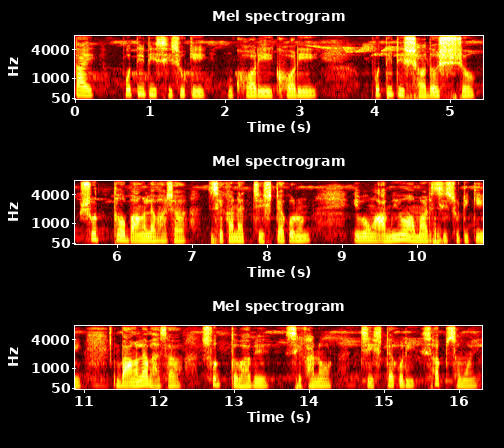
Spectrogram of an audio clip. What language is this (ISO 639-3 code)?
ben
